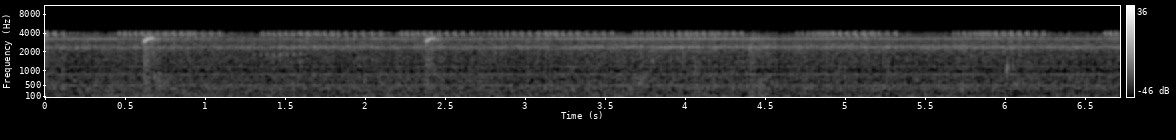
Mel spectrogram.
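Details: A frog, possibly a painted reed frog, gives two short, sharp, high chirps a couple of seconds apart at 00:38 on 16 April 2021 at Gowrie dam waterhole, Djuma Game Reserve, Sabi Sand, South Africa.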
